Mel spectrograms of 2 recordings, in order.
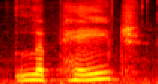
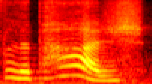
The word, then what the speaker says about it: Lapage: just a few minutes is your last name pronounced LePage it's Lapage actually oh that's beautiful thank you now is it MS Lapage or mrs.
